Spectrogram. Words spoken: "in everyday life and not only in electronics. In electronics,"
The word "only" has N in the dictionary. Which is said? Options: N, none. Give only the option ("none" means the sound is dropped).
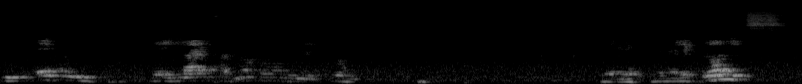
none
